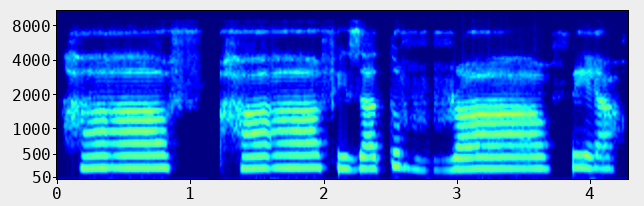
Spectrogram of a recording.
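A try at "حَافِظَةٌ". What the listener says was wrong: अच्छा सबाब आपने यहाँ पढ़ा खाफिजातुर तुर, ठीक है, ता और रा को, यहाँ आपने कायदा नहीं कोई बताया और पढ़ा आपने ऐसे मिला के।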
